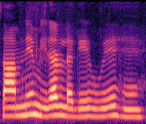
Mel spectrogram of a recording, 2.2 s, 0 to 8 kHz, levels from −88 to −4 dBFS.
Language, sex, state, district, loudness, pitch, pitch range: Hindi, female, Jharkhand, Ranchi, -15 LUFS, 205 Hz, 190-220 Hz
